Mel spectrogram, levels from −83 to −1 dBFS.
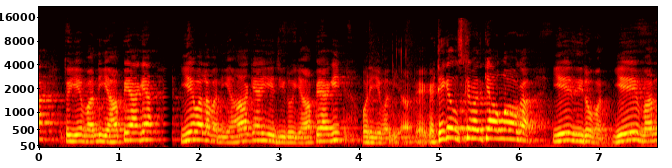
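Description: At 1.56–1.73 s a call audio freeze, likely late packets, buzzes the last sound; unlike a dropout, nothing is lost, only delayed 0.1 s.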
